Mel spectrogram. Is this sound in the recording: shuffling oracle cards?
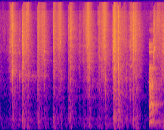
yes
